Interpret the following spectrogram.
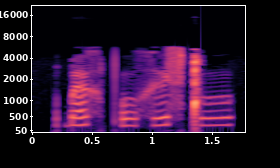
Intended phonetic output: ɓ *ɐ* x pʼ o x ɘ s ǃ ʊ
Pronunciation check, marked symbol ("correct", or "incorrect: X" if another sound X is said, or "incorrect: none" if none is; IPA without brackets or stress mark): correct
